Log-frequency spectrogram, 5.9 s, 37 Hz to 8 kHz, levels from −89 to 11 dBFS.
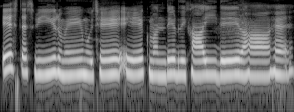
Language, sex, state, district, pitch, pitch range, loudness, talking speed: Hindi, female, Madhya Pradesh, Katni, 225 Hz, 220-235 Hz, -12 LUFS, 100 wpm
